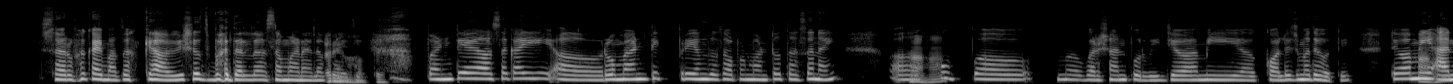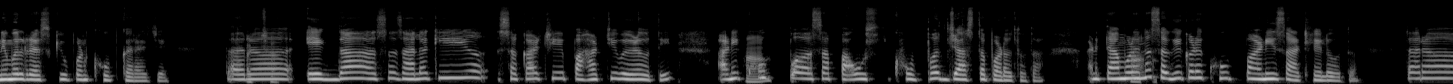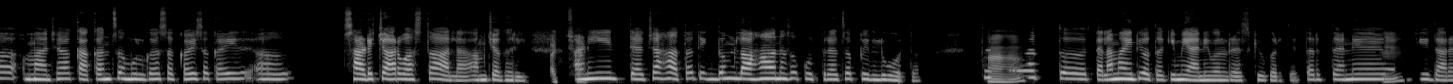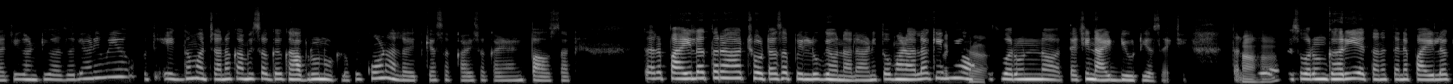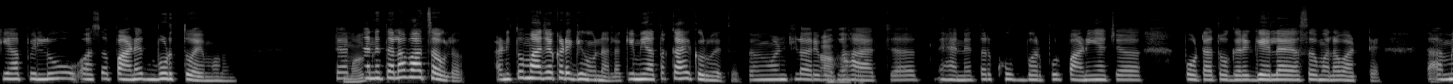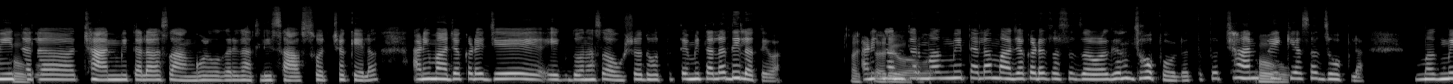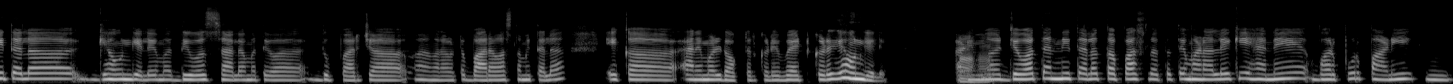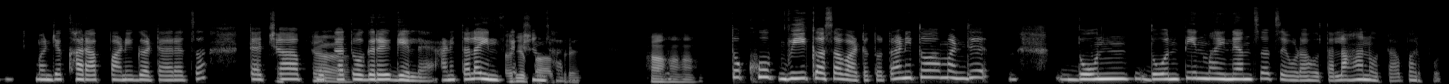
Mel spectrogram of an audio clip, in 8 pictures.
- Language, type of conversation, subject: Marathi, podcast, प्रेमामुळे कधी तुमचं आयुष्य बदललं का?
- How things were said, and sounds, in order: laughing while speaking: "अख्खं आयुष्यच बदललं, असं म्हणायला पाहिजे"; in English: "रोमॅन्टिक"; in English: "ॲनिमल रेस्क्यूपण"; in English: "ॲनिमल रेस्क्यू"; in English: "नाईट ड्युटी"; in English: "इन्फेक्शन"; in English: "वीक"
